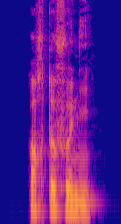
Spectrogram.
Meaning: 1. orthophony (correct articulation and pronunciation) 2. logopedics: the study of speech and language pathologies 3. logopedics: speech therapy (the treatment of speech and language pathologies)
- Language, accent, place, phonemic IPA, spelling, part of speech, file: French, France, Lyon, /ɔʁ.tɔ.fɔ.ni/, orthophonie, noun, LL-Q150 (fra)-orthophonie.wav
